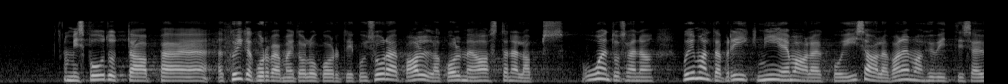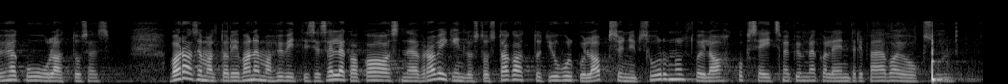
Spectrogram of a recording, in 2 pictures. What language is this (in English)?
Estonian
